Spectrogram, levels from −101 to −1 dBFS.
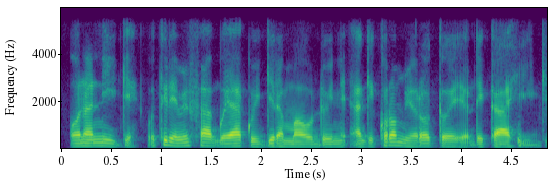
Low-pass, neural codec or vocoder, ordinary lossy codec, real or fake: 5.4 kHz; codec, 44.1 kHz, 7.8 kbps, DAC; none; fake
